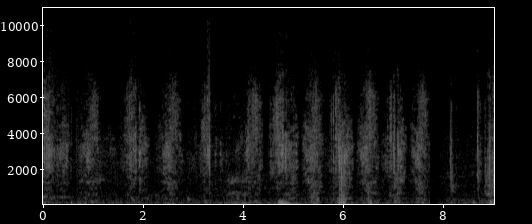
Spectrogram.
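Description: Soft scratchy rustling on carpet, repeated about twice a second, as a kitten's paws and claws scrape at a cord dragged across the carpet. The sound breaks off for a moment near the end.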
